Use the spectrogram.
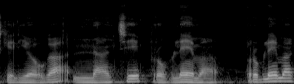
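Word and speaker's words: problema: لیے ہوگا نانچے پروبلیما۔ پروبلیما کا تلفظ بھی آپ ذرا درست طریقے سے پڑھا کریں، پروبلیما، یہ پرابلما نہیں ہوتا۔ بعض لوگ اسے انگلش میں پڑھنے کی کوشش کرتے ہیں پرابلما، لیکن یہ ہے پروبلیما۔ کوئی خواہش نہیں ہے،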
